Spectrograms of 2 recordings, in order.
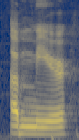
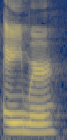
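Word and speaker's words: Amiri: It is pronounced Amir 7, not Amer.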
